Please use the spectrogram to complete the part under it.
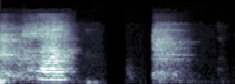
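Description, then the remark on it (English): Someone blows their nose: a long, loud honking blast followed after a short pause by a second, briefer blow, with no talking. “… is just blowing his nose.”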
